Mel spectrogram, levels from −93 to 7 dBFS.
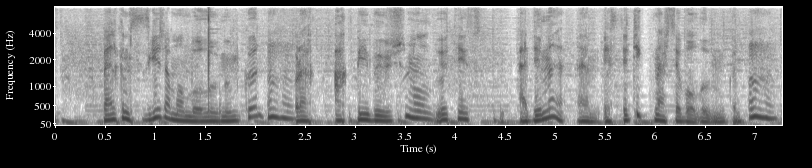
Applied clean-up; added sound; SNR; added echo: none; Shatter; 12 dB; none.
